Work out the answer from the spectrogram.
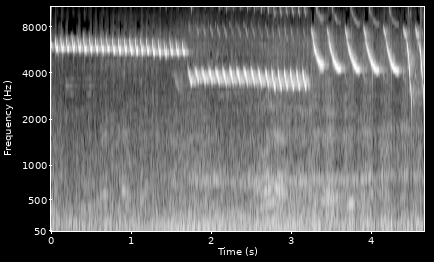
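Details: Training song of five canaries: a long, evenly pulsed high trill drops to a slightly lower rapid trill, then breaks into loud arching whistled notes repeated about twice a second.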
